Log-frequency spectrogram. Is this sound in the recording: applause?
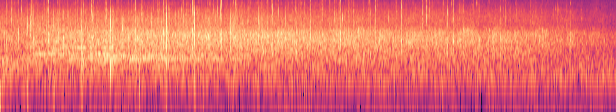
yes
